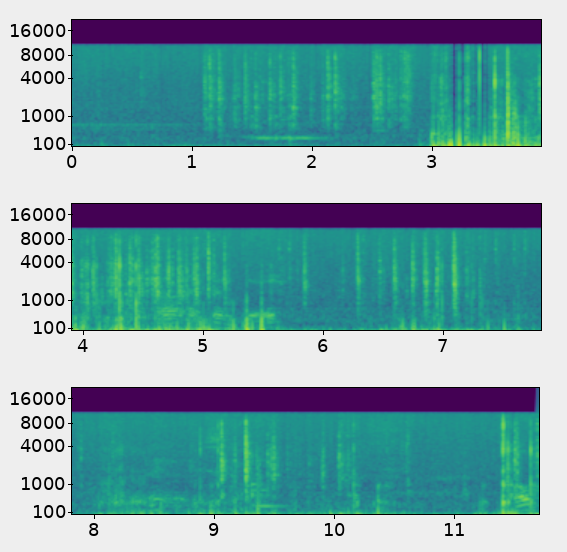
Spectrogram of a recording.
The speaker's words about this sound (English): Punch the keys for God's sake.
